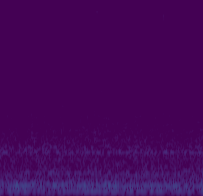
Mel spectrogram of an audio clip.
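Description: Faint rustle and scratch of yarn being worked with a metal crochet hook, over a low steady hum.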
